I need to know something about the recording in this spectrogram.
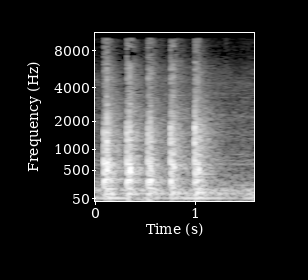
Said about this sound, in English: What it basically means, if I could give you a quick scenario, is going up and knocking on someone's door and doing this.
